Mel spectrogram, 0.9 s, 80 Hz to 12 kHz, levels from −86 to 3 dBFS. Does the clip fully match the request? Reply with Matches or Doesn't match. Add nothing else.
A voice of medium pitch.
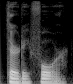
Doesn't match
